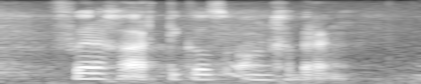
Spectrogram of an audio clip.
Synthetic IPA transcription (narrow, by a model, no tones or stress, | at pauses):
fuəɾəχəɐ̰rtikəlˠsɑ̰ːnχəbɾə̰ŋ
